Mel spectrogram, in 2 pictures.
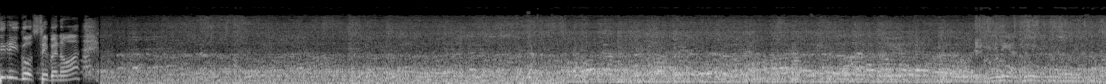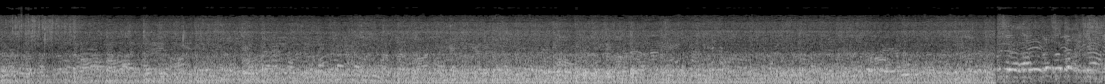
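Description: Fire hoses spray water in a strong rushing stream.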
